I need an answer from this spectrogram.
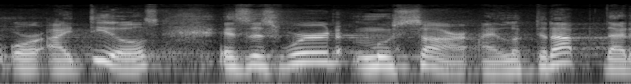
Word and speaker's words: musar: for ethics virtue or ideals is this word musar I looked it up that is how it is pronounced discipline or teaching is what that says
